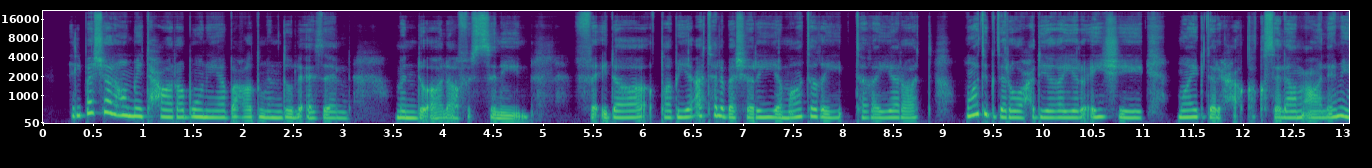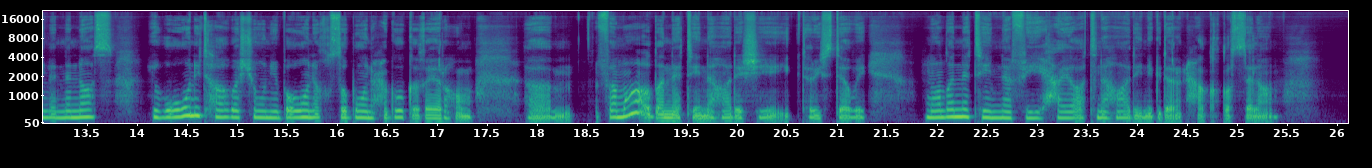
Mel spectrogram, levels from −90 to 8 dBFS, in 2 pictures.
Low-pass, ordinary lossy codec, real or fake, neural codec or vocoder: none; none; real; none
